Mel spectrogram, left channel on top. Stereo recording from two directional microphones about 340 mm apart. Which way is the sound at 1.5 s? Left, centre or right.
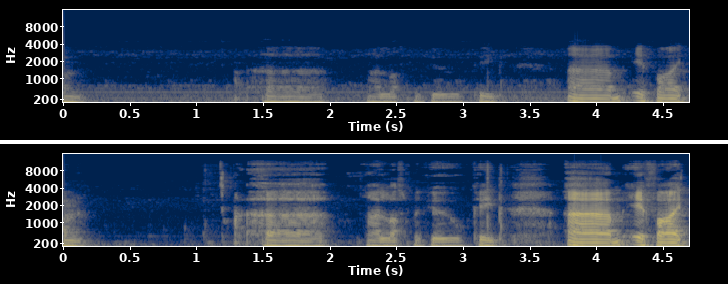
Centre.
